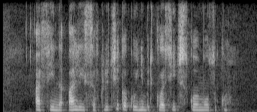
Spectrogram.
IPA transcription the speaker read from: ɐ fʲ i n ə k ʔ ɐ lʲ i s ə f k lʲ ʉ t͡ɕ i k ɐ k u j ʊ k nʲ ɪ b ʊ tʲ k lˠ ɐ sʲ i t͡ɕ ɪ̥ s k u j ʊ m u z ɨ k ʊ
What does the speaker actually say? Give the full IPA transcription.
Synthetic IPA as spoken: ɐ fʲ i n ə ʔ ɐ lʲ i s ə f k lʲ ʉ t͡ɕ i k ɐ k u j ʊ nʲ ɪ b ʊ tʲ k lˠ ɐ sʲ i t͡ɕ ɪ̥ s k ʊ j ʊ m u z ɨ k ʊ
